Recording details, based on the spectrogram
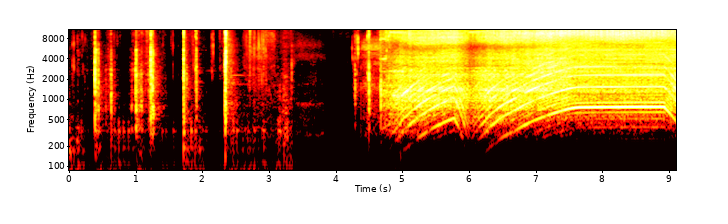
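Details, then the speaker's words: EGO battery tool used for several seasons, with a worsening throttle fault the owner believes is electronic: dry clicks, then the motor surges, sags and climbs before settling; delayed, unresponsive start. "okay did you hear that it it took a few seconds for it to get going and then when it did get going it went and it does that while you're cutting it it's frustrating it's gotten worse"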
